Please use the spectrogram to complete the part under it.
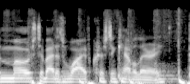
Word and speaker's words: Cavallari: And Kelly's also on season 2 of Very Cavallari.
